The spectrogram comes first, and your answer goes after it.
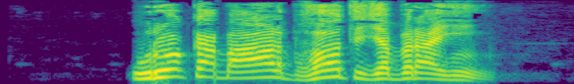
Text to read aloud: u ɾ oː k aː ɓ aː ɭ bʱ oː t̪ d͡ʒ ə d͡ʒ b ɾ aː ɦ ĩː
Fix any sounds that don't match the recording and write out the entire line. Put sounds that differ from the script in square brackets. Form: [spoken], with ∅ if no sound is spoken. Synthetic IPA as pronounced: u ɾ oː k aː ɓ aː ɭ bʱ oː t̪ d͡ʒ ə [∅] b ɾ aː ɦ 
